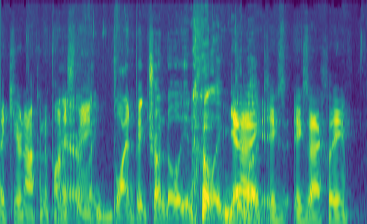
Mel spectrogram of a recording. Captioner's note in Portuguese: risos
